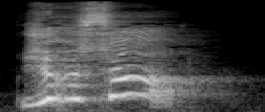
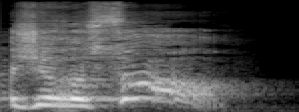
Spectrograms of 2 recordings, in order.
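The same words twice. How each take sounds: First: RESSORS pitched very high; emphatic repeat. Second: Said in the usual way. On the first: Real, not acted. Vlogger telling viewers she leaves a dull film, high emphatic repeat.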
